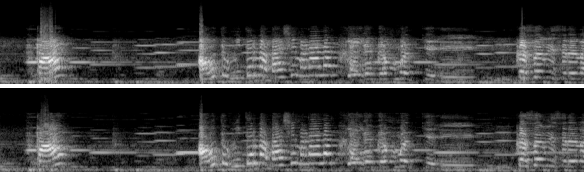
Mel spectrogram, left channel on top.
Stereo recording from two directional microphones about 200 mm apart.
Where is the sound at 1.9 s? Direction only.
40° right (ahead or behind).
